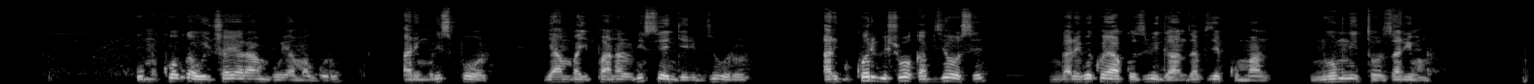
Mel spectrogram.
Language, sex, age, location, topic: Kinyarwanda, male, 25-35, Kigali, health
